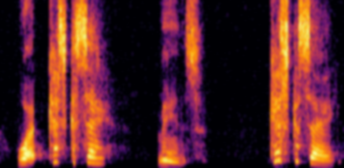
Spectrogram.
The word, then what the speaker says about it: qu'est-ce que c'est: Qu'est-ce que c'est? That's three syllables, right?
